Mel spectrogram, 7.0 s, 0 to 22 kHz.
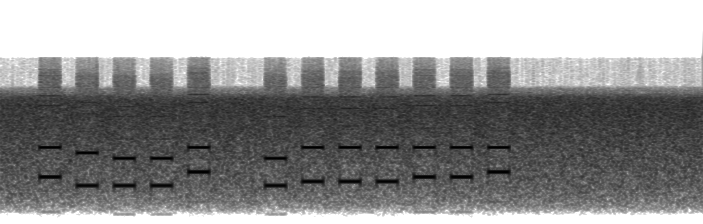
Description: DTMF, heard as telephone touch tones, dialled by machine, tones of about 210 ms, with phone line noise. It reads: 9211# 166699#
